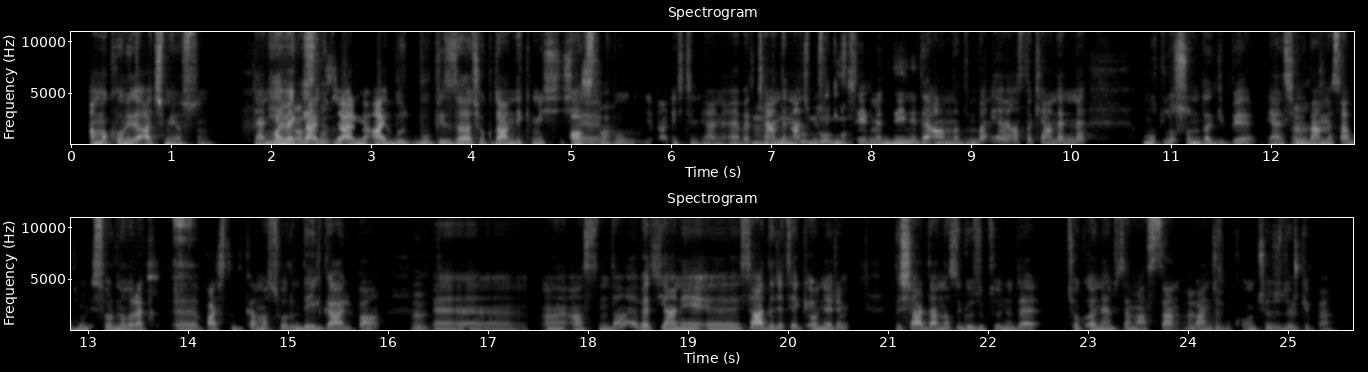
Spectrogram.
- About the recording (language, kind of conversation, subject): Turkish, advice, Kutlamalarda kendimi yalnız ve dışlanmış hissettiğimde ne yapmalıyım?
- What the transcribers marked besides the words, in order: other background noise; tapping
